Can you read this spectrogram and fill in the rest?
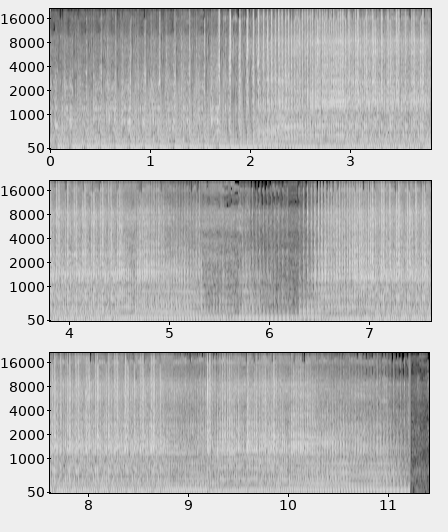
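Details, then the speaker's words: Royal Enfield Bullet just after a service: starts cleanly, then a steady, even single-cylinder thump with a few throttle blips before shutting off; runs healthy, owner notes the sound changed a little after servicing. "तो इसकी आवाज़ सुनवाते हैं आपको service के बाद। जो हमारी bullet की आवाज़ है वो किस तरीके से एकदम चेंज हुई है थोड़ी।"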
